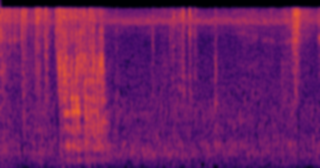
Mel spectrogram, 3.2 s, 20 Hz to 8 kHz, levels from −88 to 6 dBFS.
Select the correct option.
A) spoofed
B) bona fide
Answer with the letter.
A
